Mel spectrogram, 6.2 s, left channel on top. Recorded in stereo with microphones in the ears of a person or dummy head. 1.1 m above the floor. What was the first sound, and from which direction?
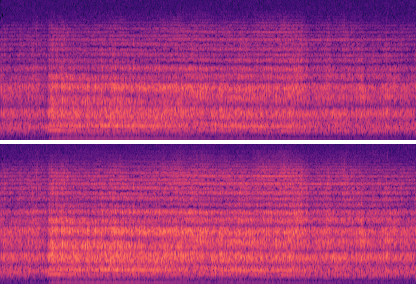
A helicopter, 25° right (ahead or behind).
